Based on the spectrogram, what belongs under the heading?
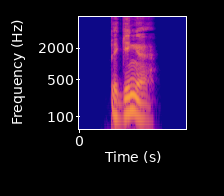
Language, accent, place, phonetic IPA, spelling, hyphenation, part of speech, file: German, Germany, Berlin, [bəˈɡɪŋə], beginge, be‧gin‧ge, verb, De-beginge.ogg
- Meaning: first/third-person singular subjunctive II of begehen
